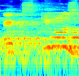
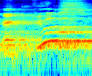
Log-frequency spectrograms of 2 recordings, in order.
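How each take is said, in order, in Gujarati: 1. આ શબ્દ 'kyuz' પહેલાં 'ks' સાથે બોલાય છે. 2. આ શબ્દ 'ks' અવાજ વગર બોલાય છે.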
